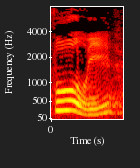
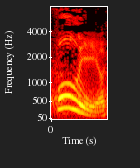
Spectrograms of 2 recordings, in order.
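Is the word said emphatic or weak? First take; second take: weak; emphatic. First: The word is said weakly, without emphasis. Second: The word is said with strong emphasis. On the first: The speaker calls it wrong. "No, not fully" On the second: The speaker calls it right. "You have to stress the word fully"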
